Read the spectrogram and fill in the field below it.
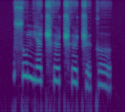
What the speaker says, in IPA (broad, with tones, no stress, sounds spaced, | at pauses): s u˥ n̪ j ɛ˧˥ ʈ͡ʂʰ ɻ̩˧˥ ʈ͡ʂʰ ɻ̩˥˩ ʈ͡ʂ ɻ̩˨˩ k ɤ˥˩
